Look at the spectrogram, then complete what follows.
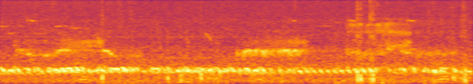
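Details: Black grouse in a frosty landscape giving a continuous low, bubbling, dove-like rookooing that rolls on without pause, swelling slightly now and then, with a few faint clicks behind.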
